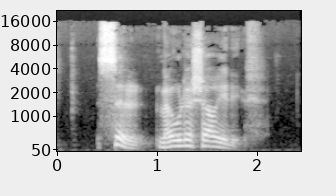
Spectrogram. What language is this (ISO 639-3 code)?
kab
